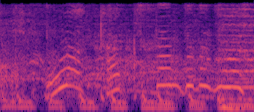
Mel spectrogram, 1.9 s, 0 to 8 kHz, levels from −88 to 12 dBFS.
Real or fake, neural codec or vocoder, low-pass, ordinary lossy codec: fake; autoencoder, 48 kHz, 128 numbers a frame, DAC-VAE, trained on Japanese speech; 7.2 kHz; none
